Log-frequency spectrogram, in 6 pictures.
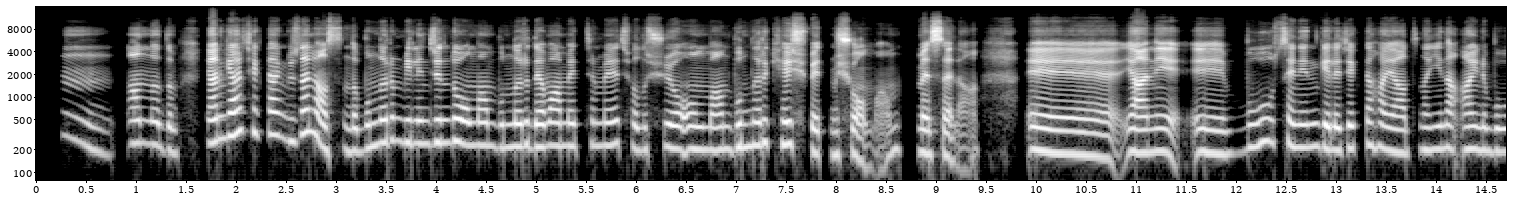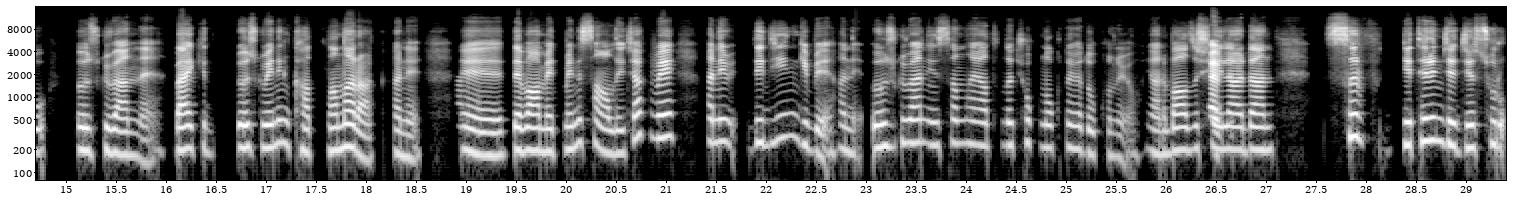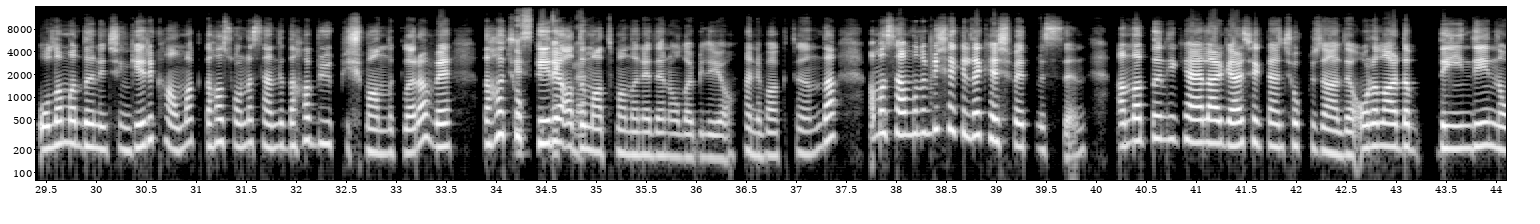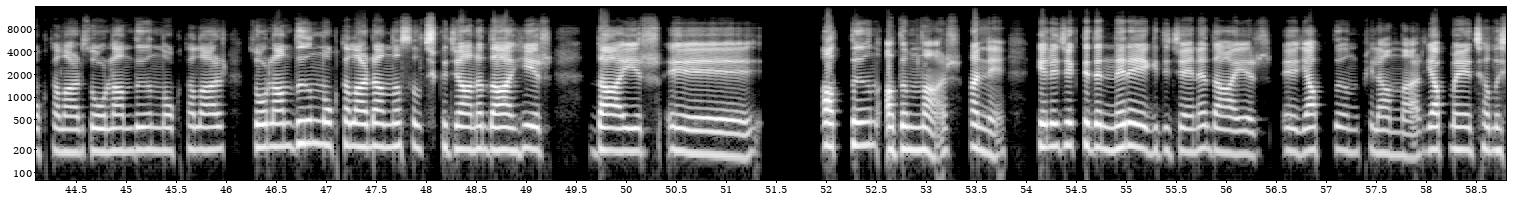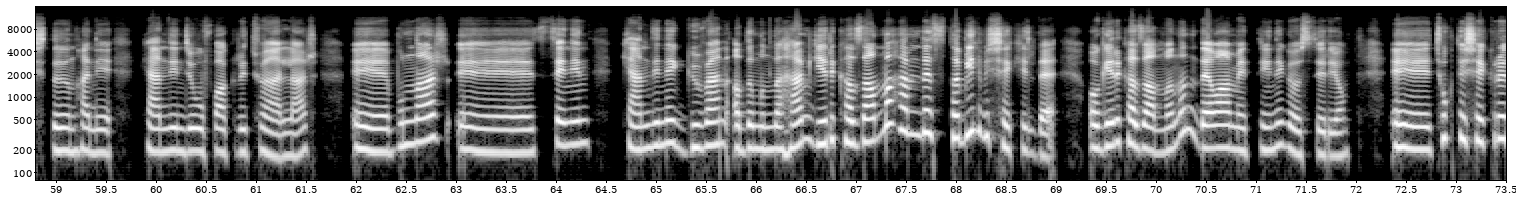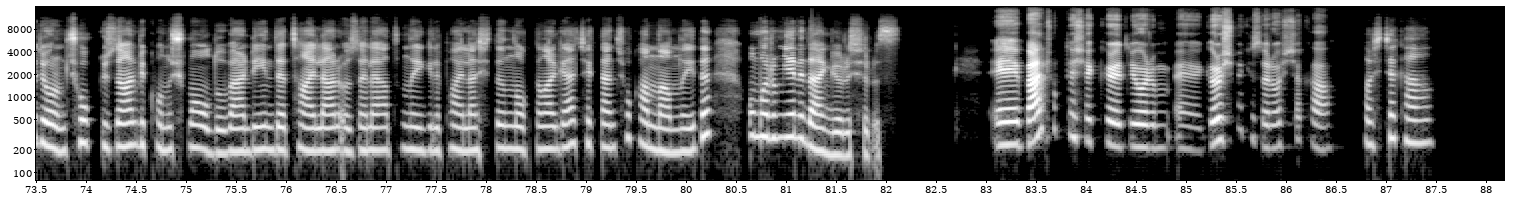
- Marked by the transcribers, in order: other background noise
- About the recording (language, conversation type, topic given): Turkish, podcast, Kendine güvenini nasıl geri kazandın, anlatır mısın?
